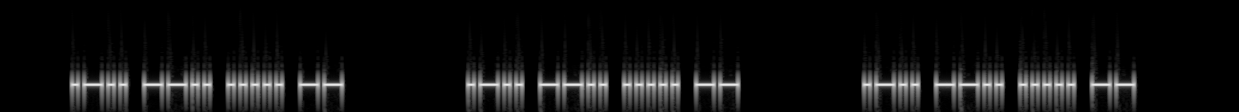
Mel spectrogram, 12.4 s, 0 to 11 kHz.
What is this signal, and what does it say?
Morse code, heard as a keyed tone, about 20 wpm, 700 Hz. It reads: LZ5M LZ5M LZ5M
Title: DXCC-100 Call Signs - 4 Characters - Repeated 3x - 20wpm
